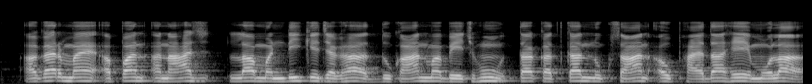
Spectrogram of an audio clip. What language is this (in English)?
Chhattisgarhi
